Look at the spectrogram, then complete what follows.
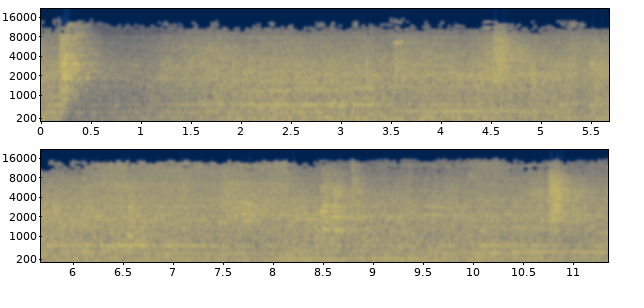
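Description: Steady, loud industrial machinery noise in a factory hall: a dense mechanical rumble with a steady hum, dipping briefly just after the start.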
